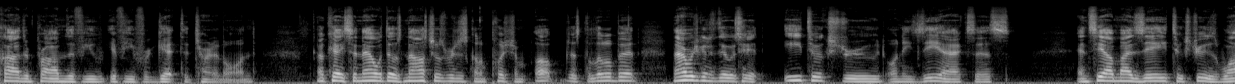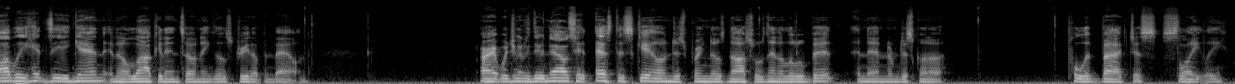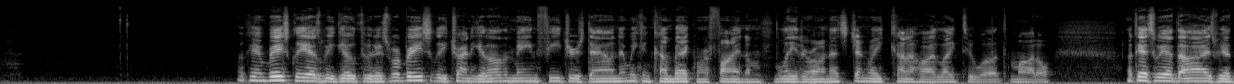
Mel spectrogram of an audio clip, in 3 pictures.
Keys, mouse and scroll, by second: 4.9-6.7 drag, 7.9 e, 11.5 click, 12.5 click, 16.3 middle click, 16.9 middle click, 17.1 middle click, 18.3 s, 22.2-23.9 drag, 22.2 middle click, 22.2 right click, 24.3-25.5 middle drag, 34.9-36.8 middle drag.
